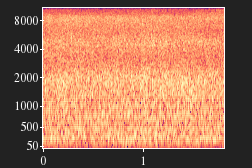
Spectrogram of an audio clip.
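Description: A steady, dense roar of rushing floodwater current, loud, churning without a break, with no voices over it: a canalized stream overflowing in heavy rain, the water quickly rising over an avenue and sweeping cars along.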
